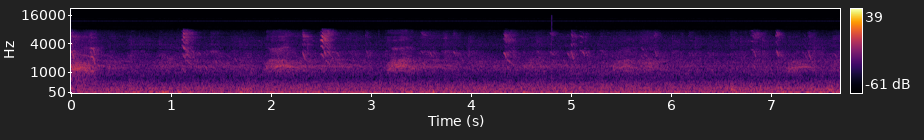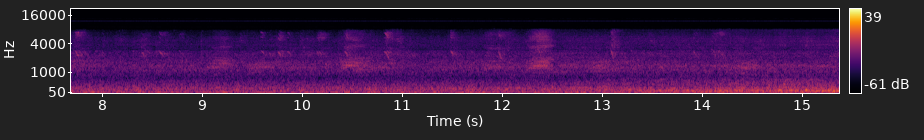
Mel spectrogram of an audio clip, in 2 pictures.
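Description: Crows cawing repeatedly, a short call every second or so, over a steady low rumble that grows louder near the end as a train approaches.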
